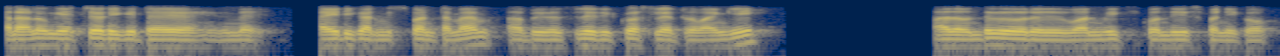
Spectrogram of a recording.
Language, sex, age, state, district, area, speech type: Tamil, male, 18-30, Tamil Nadu, Viluppuram, urban, conversation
